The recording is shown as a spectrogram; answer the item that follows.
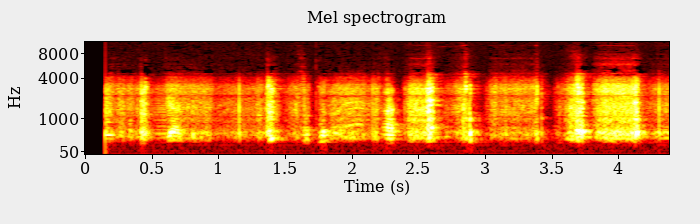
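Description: Radio transmission with a thin, tinny voice, garbled and narrow-band as over a two-way radio link, broken by irregular crackles of static.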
